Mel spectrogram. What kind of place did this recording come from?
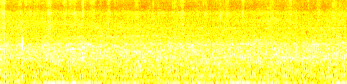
street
